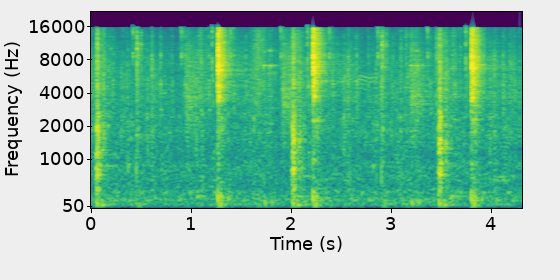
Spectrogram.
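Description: Antique hit-and-miss stationary gas engines running, each firing stroke a sharp exhaust pop. Six pops come at uneven intervals, some close together in pairs, over a steady low running sound.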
